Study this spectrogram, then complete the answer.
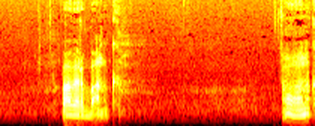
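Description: A cable plug clicks into a socket.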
